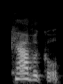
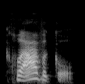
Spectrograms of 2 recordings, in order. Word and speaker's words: clavicle: Cavicle. Thank you. Your collar bones. Clavicle.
